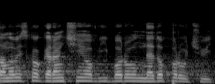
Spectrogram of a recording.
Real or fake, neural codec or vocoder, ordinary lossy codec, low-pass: real; none; MP3, 64 kbps; 7.2 kHz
